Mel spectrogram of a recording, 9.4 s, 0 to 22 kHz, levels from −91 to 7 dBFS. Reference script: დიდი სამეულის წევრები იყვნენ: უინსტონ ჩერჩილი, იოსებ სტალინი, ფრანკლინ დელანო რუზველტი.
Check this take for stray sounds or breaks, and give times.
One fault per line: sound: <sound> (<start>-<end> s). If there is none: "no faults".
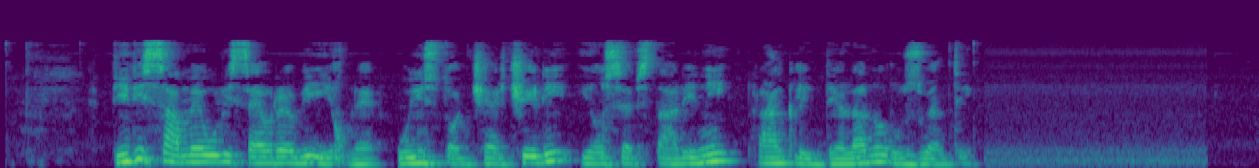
no faults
